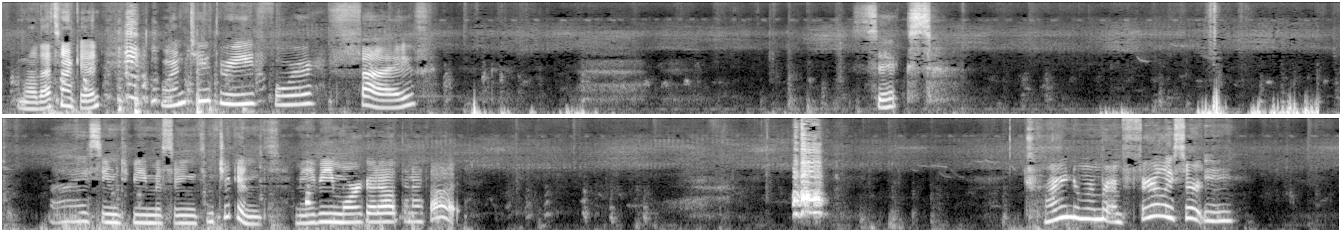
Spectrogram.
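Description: Chickens cluck and crow loudly close by.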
